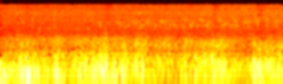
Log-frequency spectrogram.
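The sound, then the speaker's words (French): A deep, rolling rumble of thunder from a lightning strike continues throughout, loud. A soft hiss of rain sits underneath, with no voices. “D'ailleurs, sachez qu'un éclair n'est rien d'autre qu'un immense choc électrique.”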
